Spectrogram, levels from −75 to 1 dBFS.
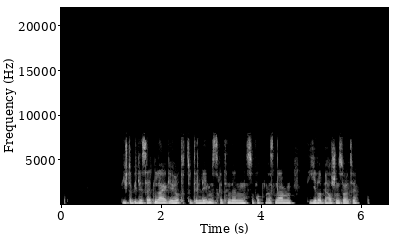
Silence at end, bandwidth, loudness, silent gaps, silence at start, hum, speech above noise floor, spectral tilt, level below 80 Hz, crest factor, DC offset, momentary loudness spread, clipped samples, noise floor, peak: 0.6 s; 8 kHz; -20 LUFS; none; 1.2 s; none; 66 dB; -6.5 dB/octave; -54 dBFS; 16 dB; under 0.1%; 9 LU; under 0.1%; -85 dBFS; -4 dBFS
